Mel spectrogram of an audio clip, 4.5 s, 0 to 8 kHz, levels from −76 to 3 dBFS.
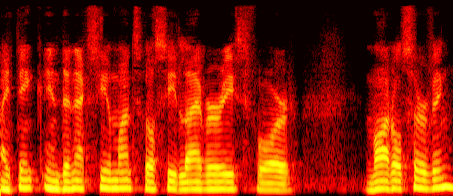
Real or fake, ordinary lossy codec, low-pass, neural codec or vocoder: fake; AAC, 32 kbps; 7.2 kHz; vocoder, 44.1 kHz, 128 mel bands, Pupu-Vocoder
